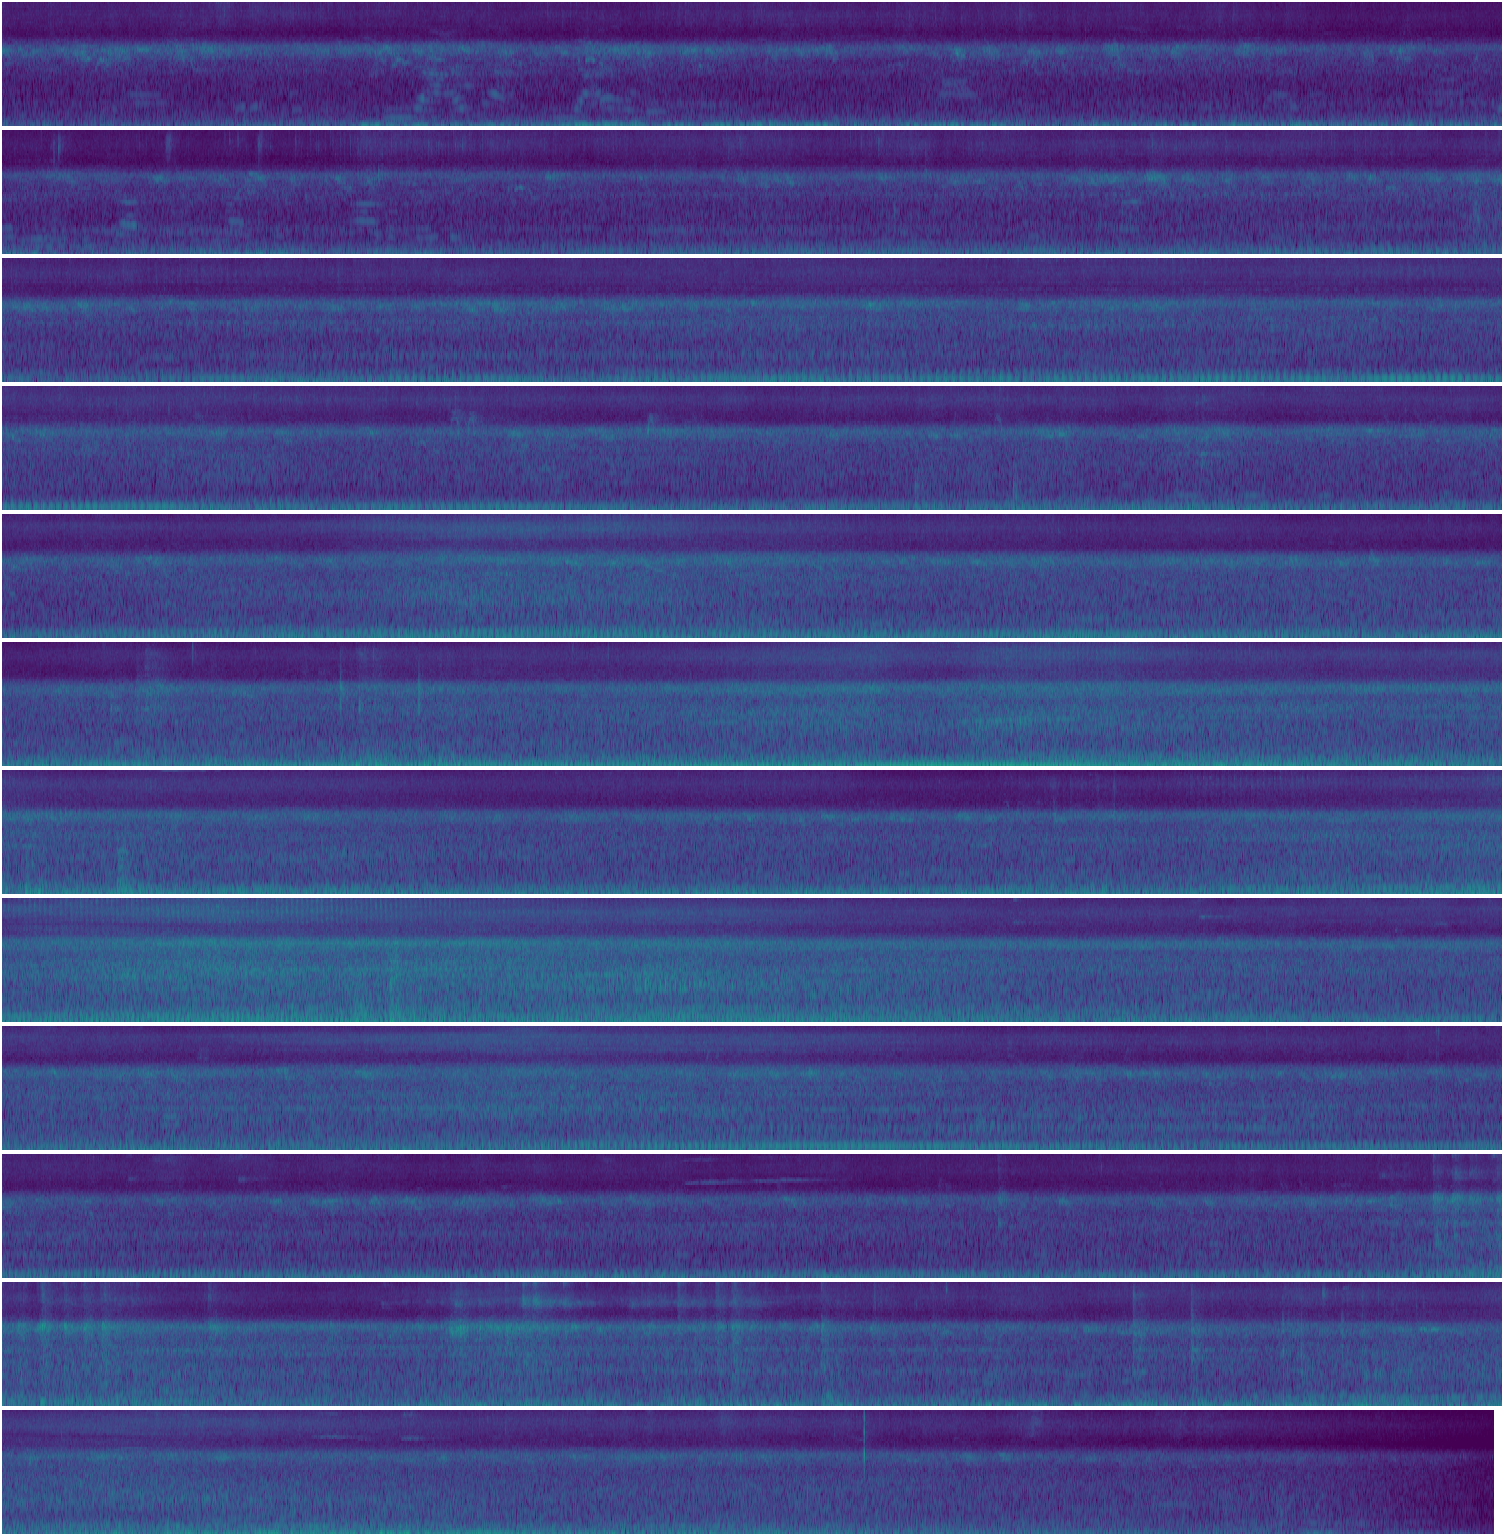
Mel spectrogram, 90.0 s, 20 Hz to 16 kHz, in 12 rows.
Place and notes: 蔬菜公園, Nangan Township - Morning in the park
Morning in the park, Birds singing, Traffic Sound, Vegetables are grown throughout the park
福建省 (Fujian), Mainland - Taiwan Border, 15 October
